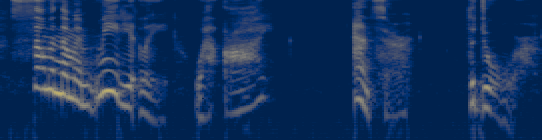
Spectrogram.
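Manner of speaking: urgent hushed whisper. Acted. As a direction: hiss the order under your breath. Doorman urgent hushed order.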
